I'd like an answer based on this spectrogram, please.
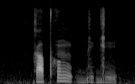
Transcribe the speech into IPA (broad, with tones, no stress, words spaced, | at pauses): ka˨pʰũ˦ŋɪ˨ ɡ͡bi˨ɡi˨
